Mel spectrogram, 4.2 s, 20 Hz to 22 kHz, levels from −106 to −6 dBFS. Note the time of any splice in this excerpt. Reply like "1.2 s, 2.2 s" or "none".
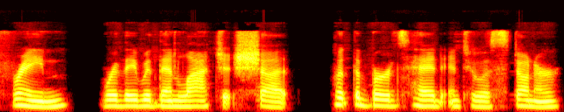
2.3 s

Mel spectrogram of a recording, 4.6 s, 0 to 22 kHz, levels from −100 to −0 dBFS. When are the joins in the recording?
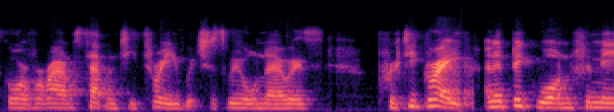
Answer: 3.6 s

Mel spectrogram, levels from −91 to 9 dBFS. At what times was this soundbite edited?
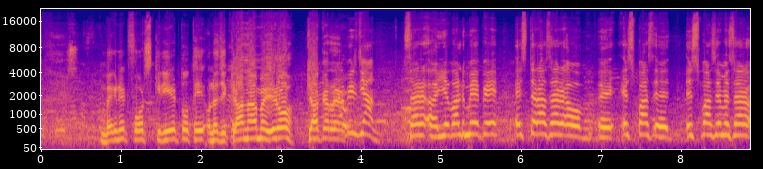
2.4 s, 4.4 s

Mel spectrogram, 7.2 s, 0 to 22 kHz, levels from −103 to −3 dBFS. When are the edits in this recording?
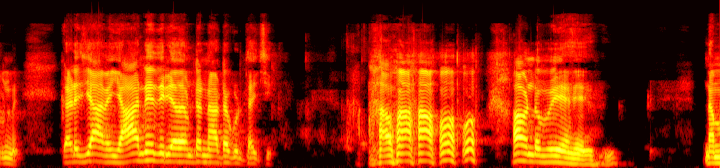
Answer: none

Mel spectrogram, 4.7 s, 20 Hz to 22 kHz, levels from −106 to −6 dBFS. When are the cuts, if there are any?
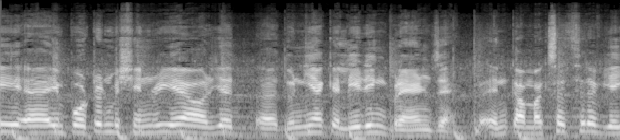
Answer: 1.8 s, 3.5 s

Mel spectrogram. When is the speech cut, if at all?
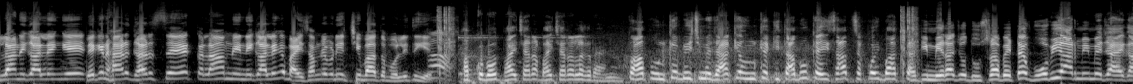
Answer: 0.8 s, 4.5 s, 6.1 s, 9.2 s

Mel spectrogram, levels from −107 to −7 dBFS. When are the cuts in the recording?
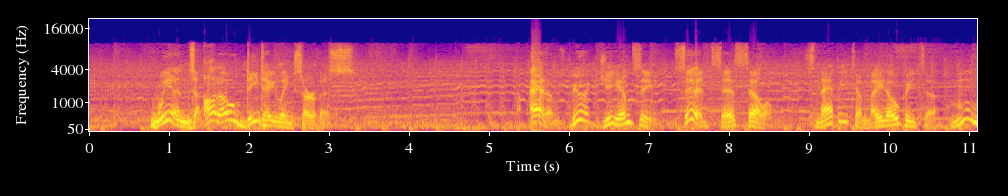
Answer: none

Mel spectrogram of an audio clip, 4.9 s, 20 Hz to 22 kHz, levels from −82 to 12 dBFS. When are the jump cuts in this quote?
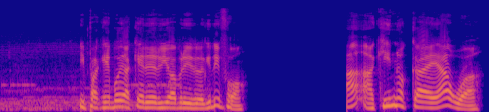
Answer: none

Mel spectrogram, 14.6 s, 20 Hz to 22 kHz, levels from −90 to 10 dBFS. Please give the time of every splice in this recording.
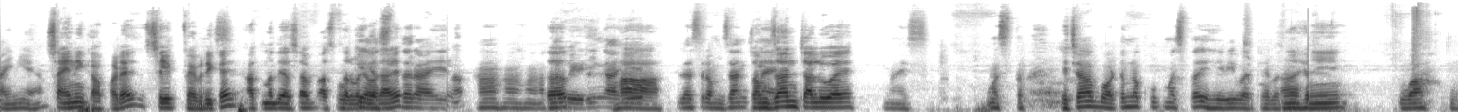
4.5 s, 13.1 s

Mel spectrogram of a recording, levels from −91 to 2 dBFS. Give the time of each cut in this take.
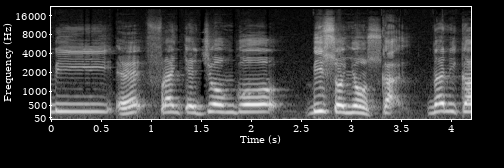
3.2 s

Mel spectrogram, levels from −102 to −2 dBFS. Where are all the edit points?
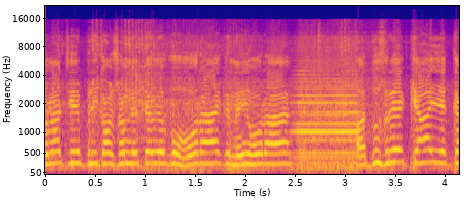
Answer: none

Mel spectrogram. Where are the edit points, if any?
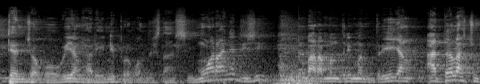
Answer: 3.0 s

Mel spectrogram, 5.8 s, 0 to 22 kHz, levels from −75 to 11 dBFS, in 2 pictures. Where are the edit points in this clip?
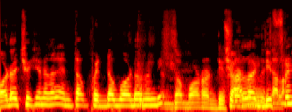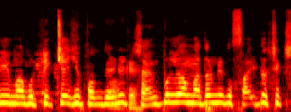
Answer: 2.9 s

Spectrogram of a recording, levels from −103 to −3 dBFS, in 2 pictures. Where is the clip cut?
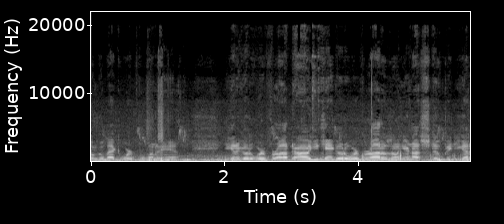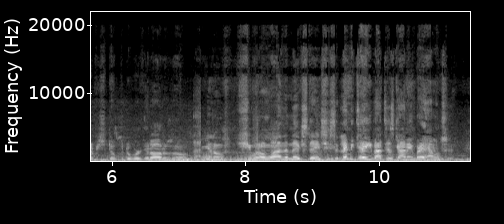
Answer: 7.3 s

